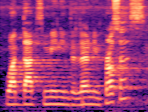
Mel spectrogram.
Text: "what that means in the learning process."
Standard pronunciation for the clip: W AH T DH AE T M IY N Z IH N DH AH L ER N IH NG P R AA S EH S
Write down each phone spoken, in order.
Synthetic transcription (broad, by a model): W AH T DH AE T M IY N IH N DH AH L ER N IH NG P R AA S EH S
